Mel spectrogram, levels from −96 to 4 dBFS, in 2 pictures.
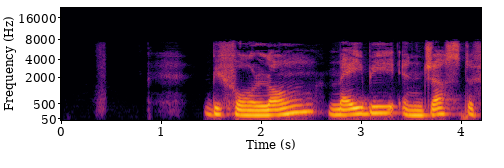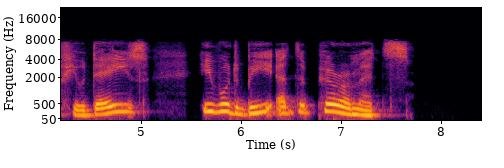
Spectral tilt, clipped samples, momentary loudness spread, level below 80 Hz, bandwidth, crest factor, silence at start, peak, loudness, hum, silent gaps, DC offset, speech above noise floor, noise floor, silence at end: -7.5 dB/octave; under 0.1%; 12 LU; -56 dBFS; 7.6 kHz; 14 dB; 1.45 s; -2 dBFS; -16 LUFS; none; none; under 0.1%; 71 dB; -86 dBFS; 0.75 s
